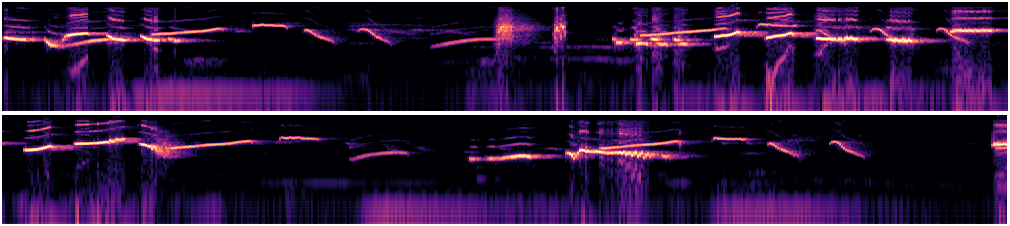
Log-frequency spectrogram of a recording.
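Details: Oriental magpie-robin in loud, continuous gacor ngeplong singing, meant to prompt untrained magpie-robins to sing and answer: rich varied whistles, rising and falling slurs and sharp chirps delivered in quick bursts with brief pauses.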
